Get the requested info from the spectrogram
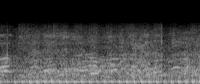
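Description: People talking in the street over a steady low rumble of traffic and engines.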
